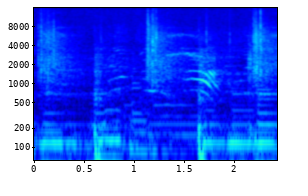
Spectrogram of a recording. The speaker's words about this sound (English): almost sounds like the audience wants to clap on 2 and 4. It does, yeah. You heard it. Yeah. You almost have to be in his headspace to be able to clap with him or clap with the beat.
